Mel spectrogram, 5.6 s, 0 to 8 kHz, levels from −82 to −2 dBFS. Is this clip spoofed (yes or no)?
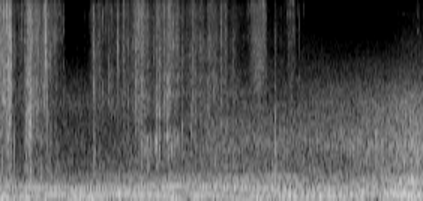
no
